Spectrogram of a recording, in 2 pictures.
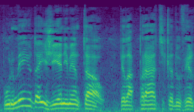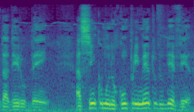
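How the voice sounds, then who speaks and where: A man with a Brazilian accent playing a wise, solemn spirit teacher in a radio drama, speaking in a measured, didactic way. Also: mid-range voice, lively intonation, a little mellow, a little hiss or hum, natural voice. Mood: solemn, instructive. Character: wise, solemn male spirit teacher addressing younger companions.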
